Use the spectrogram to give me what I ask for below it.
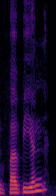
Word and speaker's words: Vivienne: If you also maybe want to go on Facebook, you can find me Vivian Nisa Prungu. You can spell it as V-I-V-I-E-N-N-E. And my surname Prungu is P-R-U-N-G-U.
